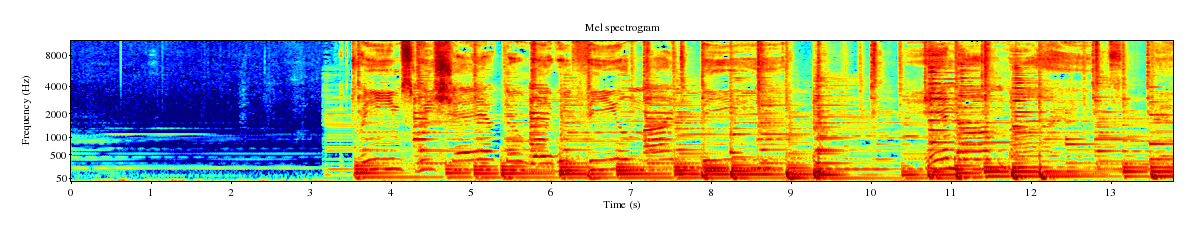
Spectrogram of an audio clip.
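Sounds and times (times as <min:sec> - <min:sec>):
Latin jazz and jazz-funk fusion music: 0:03.5 - 0:13.7.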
